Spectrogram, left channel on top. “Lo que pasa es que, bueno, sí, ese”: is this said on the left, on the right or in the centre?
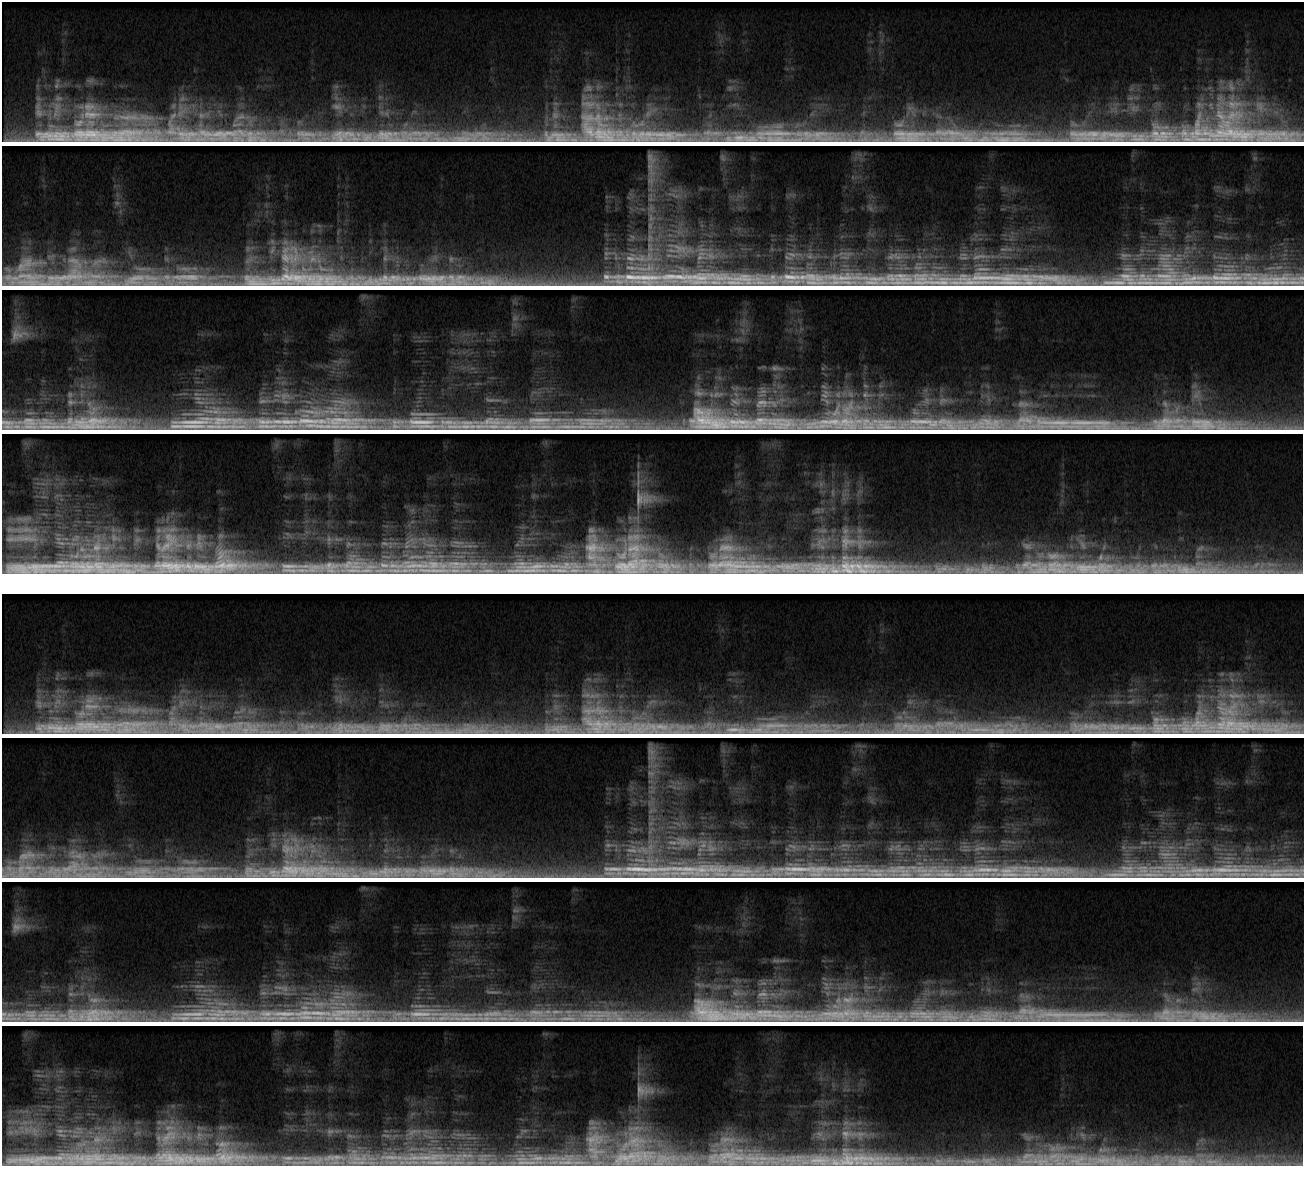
Left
